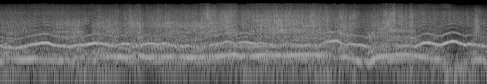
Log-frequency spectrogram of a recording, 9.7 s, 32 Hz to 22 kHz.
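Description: An Ultra4 off-road race car's engine revs up and down, its pitch wavering as the car climbs through rock and dirt. There is a sharp drop and recovery in revs about seven seconds in. The tyres spin and skid in loose dirt underneath.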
